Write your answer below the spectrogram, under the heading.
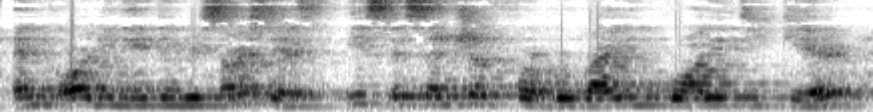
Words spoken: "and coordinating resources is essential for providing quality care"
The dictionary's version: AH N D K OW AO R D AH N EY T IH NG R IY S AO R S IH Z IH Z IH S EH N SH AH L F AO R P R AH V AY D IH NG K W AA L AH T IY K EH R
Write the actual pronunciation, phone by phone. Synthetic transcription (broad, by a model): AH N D K OW AO R D AH N EY T IH NG R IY S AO R S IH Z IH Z IH S EH N SH AH L F AO R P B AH B AY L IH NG K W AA L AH T IY K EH R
